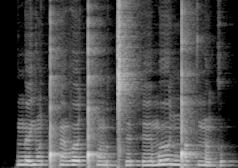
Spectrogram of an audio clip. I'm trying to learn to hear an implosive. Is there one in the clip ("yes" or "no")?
no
